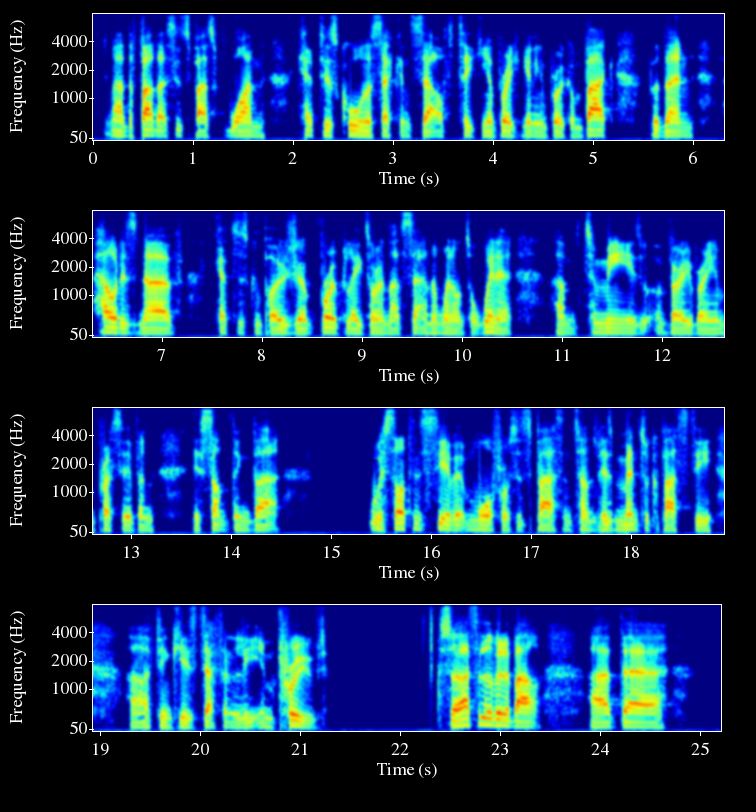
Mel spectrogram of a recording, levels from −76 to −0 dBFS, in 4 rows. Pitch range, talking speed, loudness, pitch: 105-115 Hz, 200 wpm, -22 LUFS, 110 Hz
